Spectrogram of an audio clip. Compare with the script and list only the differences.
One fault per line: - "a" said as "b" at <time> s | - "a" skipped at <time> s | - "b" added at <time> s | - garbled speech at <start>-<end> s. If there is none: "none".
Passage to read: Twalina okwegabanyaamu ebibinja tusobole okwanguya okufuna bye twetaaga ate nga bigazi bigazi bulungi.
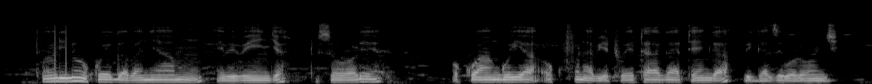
- "bigazi" skipped at 7.8 s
